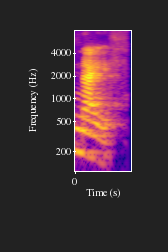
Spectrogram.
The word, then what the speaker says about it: knife: on the silent k k is silent when followed by n at the beginning of the word for example knife knife you need a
